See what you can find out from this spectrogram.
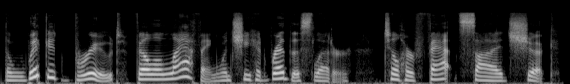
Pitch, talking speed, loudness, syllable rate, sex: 210 Hz, 180 wpm, -19 LUFS, 4.3 syllables/s, female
